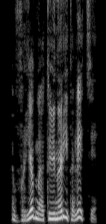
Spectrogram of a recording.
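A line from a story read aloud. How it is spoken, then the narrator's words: Grumbling after coughing. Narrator (Russian): Откашлявшись и прополоскав рот, пробурчал Стефана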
